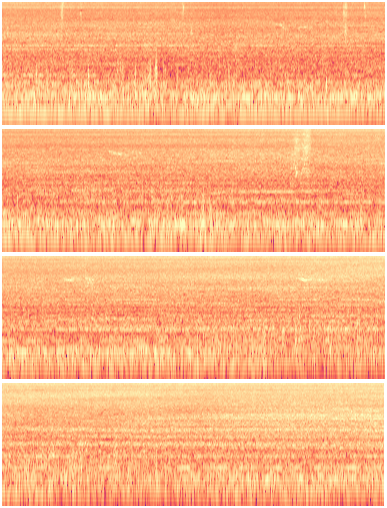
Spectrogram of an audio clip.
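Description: A ferry's engine running: a steady low rumble with a constant hum.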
